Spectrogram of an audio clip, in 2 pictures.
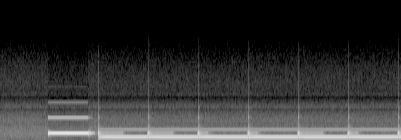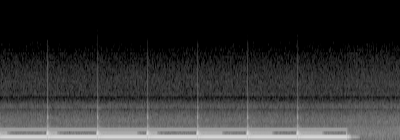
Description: Radio time signal (WWVH, Hawaii), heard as ticks, one a second, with room echo.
